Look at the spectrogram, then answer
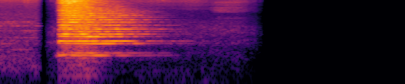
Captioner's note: air Horn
